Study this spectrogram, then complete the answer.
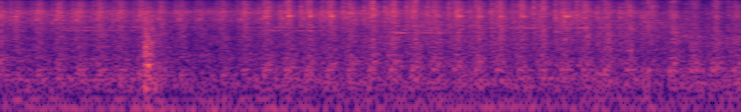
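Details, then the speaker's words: LG washing machine after repair, water drained and spin restarted: steady motor hum with fast even pulsing, no knocking or scraping; normal wash run. "ठीक है, ये तो चालू हो गया था, पूरा चालू हो गया। ऐसे चलता है, ऐसे"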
